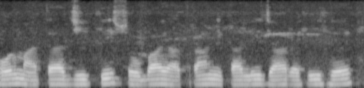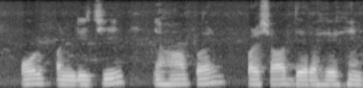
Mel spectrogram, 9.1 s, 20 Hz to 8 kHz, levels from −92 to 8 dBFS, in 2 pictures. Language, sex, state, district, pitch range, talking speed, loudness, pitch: Hindi, male, Bihar, Jamui, 110-120 Hz, 125 wpm, -15 LUFS, 115 Hz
